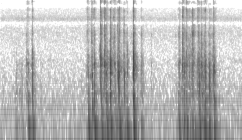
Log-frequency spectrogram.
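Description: Fingertips type on a plastic mechanical keyboard fitted with cat-shaped plastic keycaps. A short burst of key presses is followed by two longer runs of quick, low, thocky clicks with brief pauses between them.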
